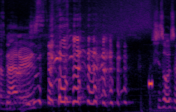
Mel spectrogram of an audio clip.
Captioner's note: laughing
